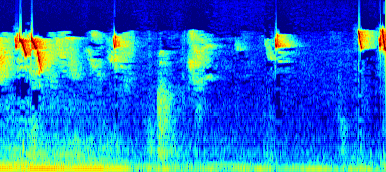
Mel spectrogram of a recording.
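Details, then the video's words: A female saffron finch calling and a male singing give a quick cluster of high, sharp chirps, then single high notes separated by quiet gaps. "CANTO DE FÊMEA PARA ESQUENTAR CANÁRIO DA TERRA (FÊMEA CHAMANDO E MACHO CANTANDO)"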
